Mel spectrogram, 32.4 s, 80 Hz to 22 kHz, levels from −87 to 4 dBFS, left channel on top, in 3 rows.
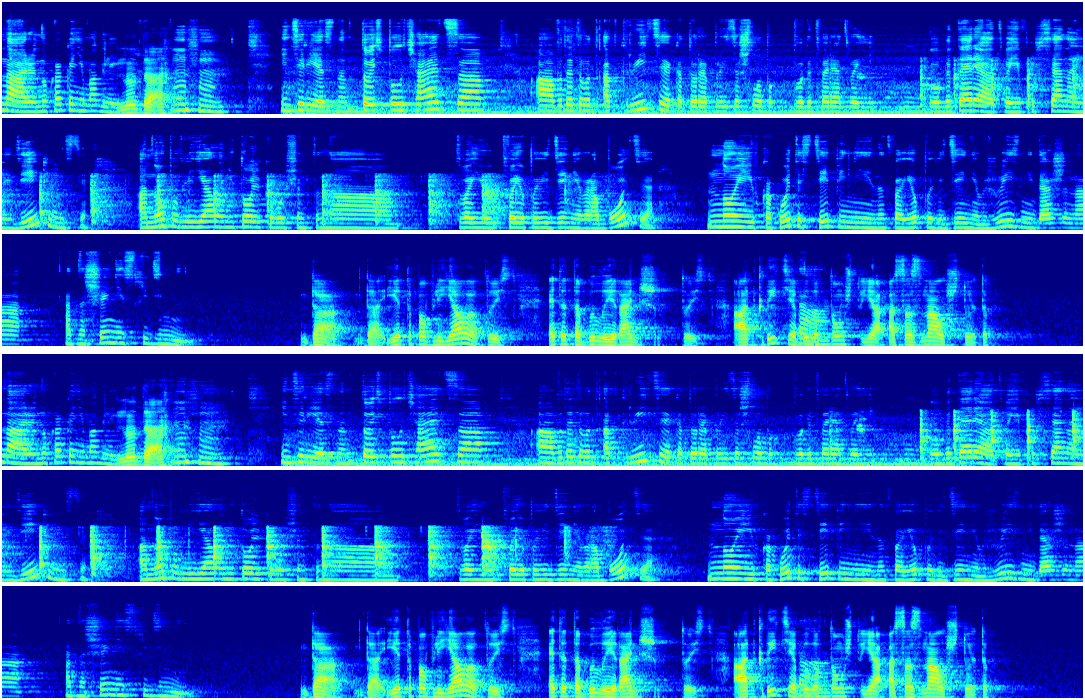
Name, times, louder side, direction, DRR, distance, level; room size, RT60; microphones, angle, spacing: voice 1, 0.0-1.2 1.7-5.1 5.3-11.8 12.2-14.8 15.4-17.3 17.9-21.8 22.3-23.5 29.6-29.9, left 3 dB, 45° left, 14 dB, 0.9 m, -36 dB
voice 2, 1.2-1.8 24.6-31.6, right 1 dB, 15° right, 7 dB, 0.5 m, -33 dB
Bus, 2.8-9.6, left 1 dB, 65° left, 1.7 m, -42 dB
sound 1, 8.3-8.7 9.2-10.4 10.7-11.3 11.7-12.1 12.4-13.2 13.5-13.7 14.0-16.0 16.4-17.0, right 7 dB, 90° right, 1.4 m, -38 dB
14.5 x 9.5 x 9.7 m, 1.1 s
head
